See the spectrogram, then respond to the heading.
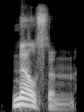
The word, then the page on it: nelson: British English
